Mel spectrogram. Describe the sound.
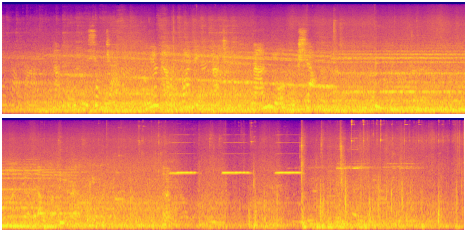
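A subway train pulls into a station in Beijing with a loud, steady rumble and a descending electric whine as it brakes, followed by a run of high-pitched beeping chimes, with muffled voices in the background.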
